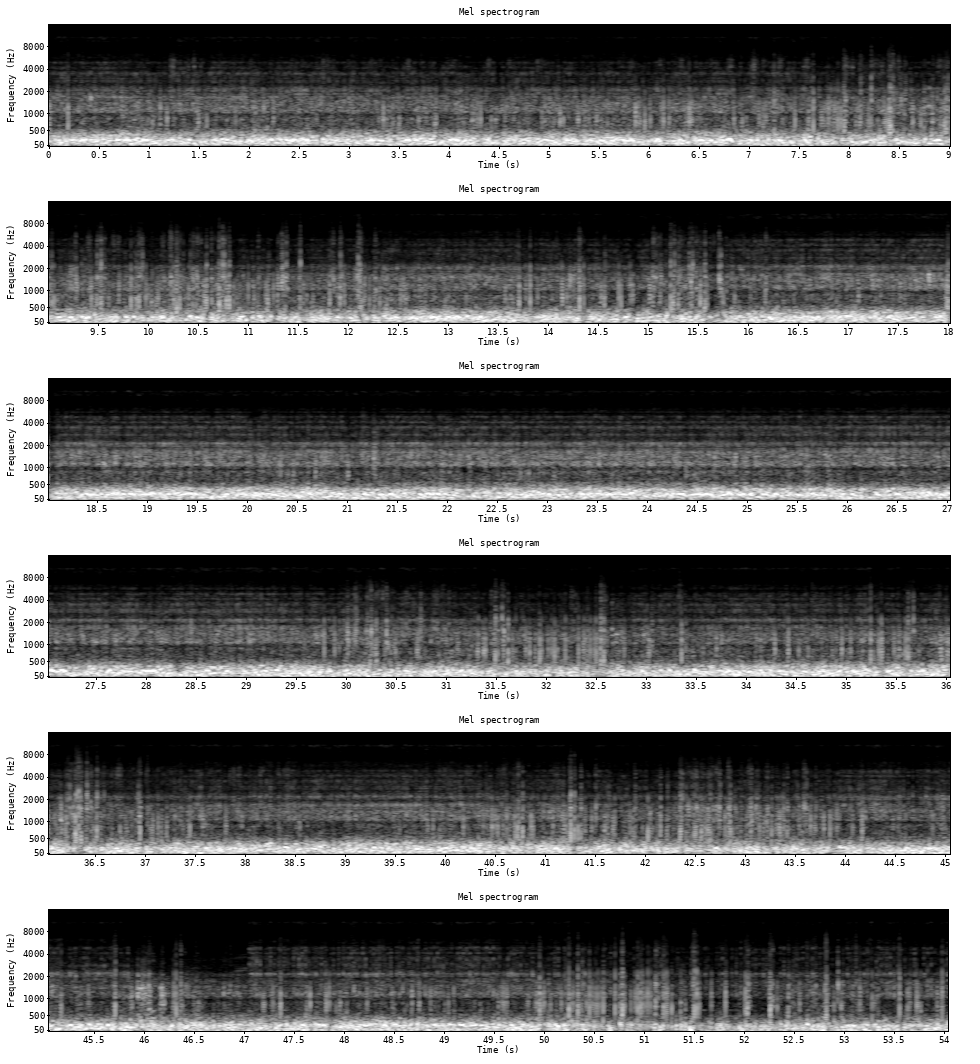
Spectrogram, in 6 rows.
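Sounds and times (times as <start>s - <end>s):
knocks and rattles: 0.0s - 18.2s, 29.2s - 54.0s
road rumble: 0.0s - 54.0s
wind rushing over microphone: 0.0s - 54.0s.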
